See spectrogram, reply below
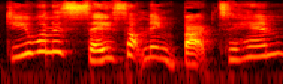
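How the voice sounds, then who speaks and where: A woman voicing a pushy newspaper reporter in a storybook, calling out loudly and insistently at schoolchildren. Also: extremely high pitch, animated, quick pace, voice pushed up. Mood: pushy, shouting.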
